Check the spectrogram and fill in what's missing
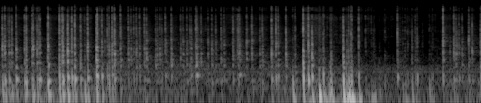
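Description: A flat, hand-sized, solid pink glitter glass plate is tapped and scratched on its top and underside with long black nails. The result is a quick, uneven stream of short, dry clicking taps mixed with soft scratchy rasps, with a few heavier, duller knocks near the middle.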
